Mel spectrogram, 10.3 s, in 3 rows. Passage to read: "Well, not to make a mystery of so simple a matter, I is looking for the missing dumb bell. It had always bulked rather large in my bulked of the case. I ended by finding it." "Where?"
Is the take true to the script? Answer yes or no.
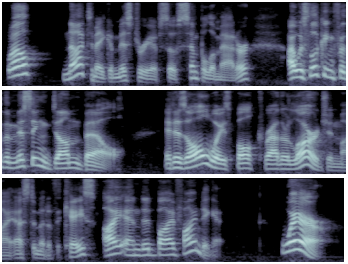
no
